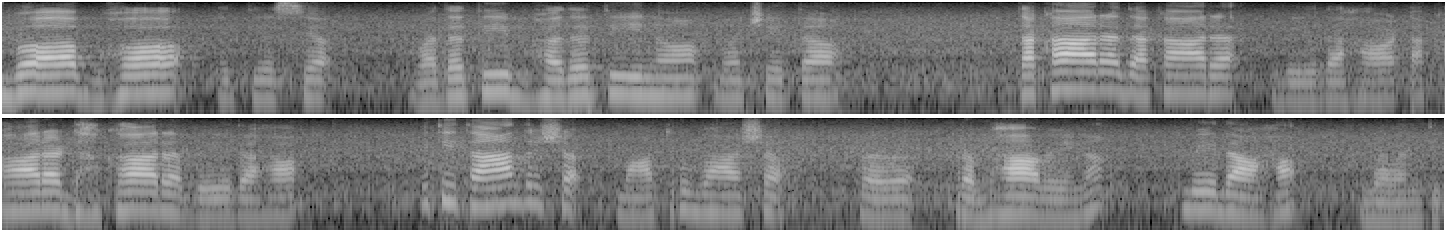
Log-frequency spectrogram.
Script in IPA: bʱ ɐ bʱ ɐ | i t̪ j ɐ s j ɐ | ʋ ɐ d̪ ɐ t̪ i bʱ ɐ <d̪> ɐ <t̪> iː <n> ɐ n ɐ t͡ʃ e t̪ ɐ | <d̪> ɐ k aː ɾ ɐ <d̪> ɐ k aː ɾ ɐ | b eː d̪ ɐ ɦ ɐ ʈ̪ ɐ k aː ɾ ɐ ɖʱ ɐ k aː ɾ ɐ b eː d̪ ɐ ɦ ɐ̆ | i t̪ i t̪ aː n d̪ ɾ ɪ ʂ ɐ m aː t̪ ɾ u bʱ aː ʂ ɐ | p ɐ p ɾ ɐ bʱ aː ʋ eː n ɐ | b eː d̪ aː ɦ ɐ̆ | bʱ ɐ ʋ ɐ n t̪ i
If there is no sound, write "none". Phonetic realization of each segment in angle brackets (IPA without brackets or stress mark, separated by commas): d̪, t̪, n, t̪, d̪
